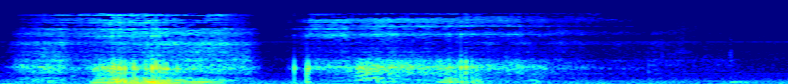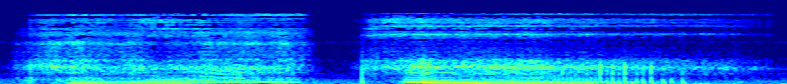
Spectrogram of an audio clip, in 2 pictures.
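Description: sound effect, snoring

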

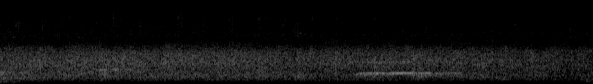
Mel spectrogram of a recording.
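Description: crowd, audience applauding

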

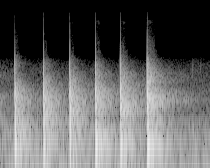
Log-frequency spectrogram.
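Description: household object, knocking on a door

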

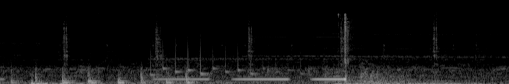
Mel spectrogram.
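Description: signal or alarm, phone alarm ringing

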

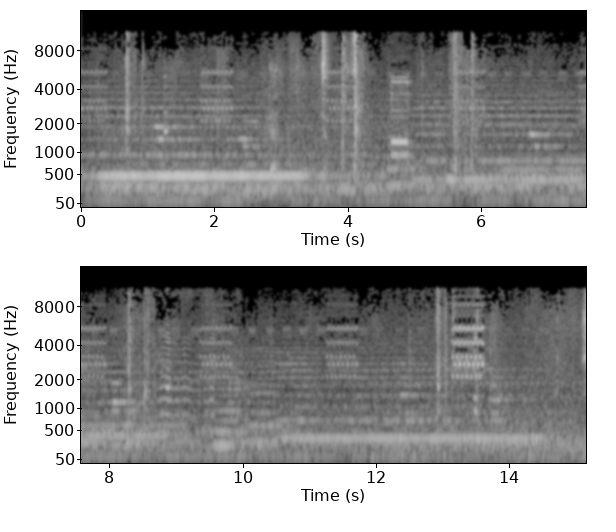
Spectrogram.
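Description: signal or alarm, mobile phone ringtone ringing

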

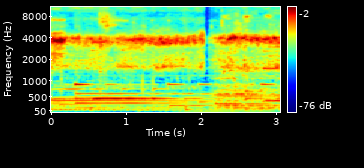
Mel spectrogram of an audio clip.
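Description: animal, frogs croaking

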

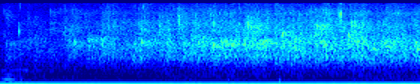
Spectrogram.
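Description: crowd, loud applause

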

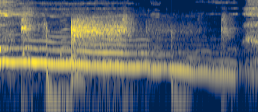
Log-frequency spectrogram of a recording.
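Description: sound effect, wolf howling in pain

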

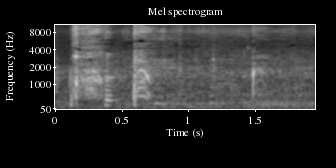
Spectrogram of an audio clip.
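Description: human body sound, cough

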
